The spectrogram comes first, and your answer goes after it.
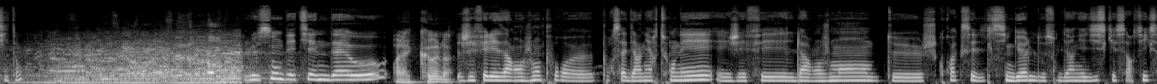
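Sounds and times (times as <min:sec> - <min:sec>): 
concert crowd murmur before show: 0:00.0 - 0:03.7
speech: 0:00.0 - 0:11.5.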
